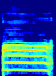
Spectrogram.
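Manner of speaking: high rolled doorbell "brrr"; imitated doorbell buzz. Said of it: "All of a sudden you hear".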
